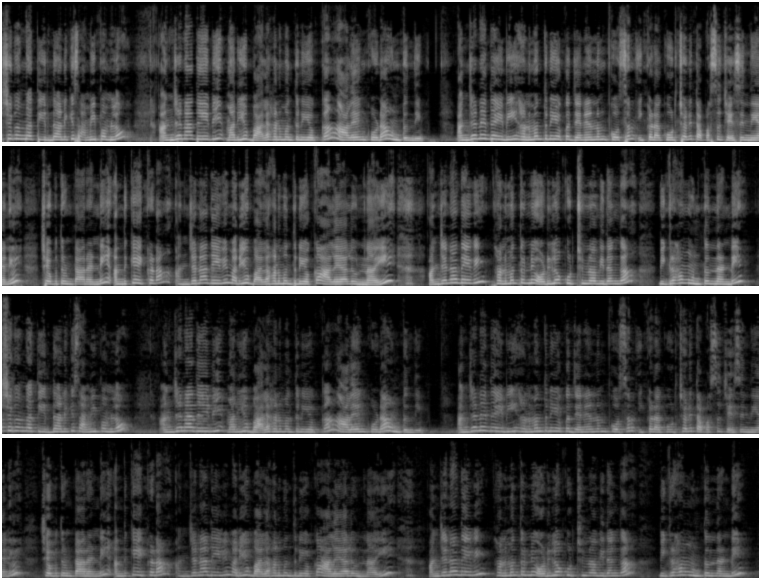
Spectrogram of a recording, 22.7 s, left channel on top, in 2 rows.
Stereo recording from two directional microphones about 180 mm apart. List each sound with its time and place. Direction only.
0.0 s a woman's voice: 40° left (ahead or behind)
